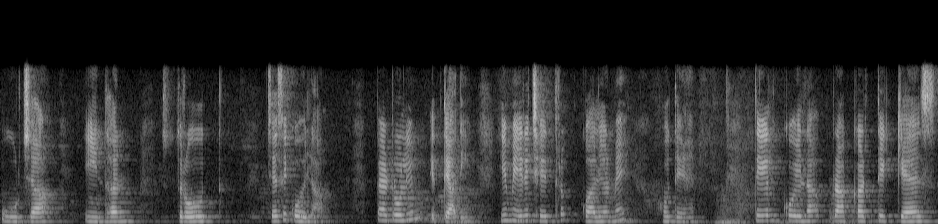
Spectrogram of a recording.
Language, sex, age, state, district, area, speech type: Hindi, female, 18-30, Madhya Pradesh, Gwalior, urban, spontaneous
